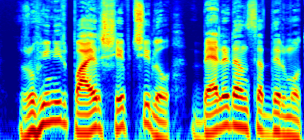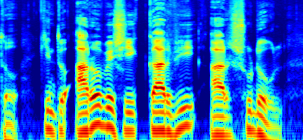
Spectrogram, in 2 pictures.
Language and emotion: Bengali, neutral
